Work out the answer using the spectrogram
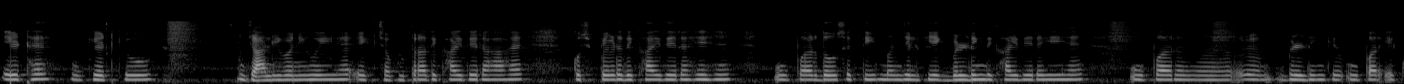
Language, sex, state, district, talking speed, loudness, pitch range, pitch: Hindi, female, Maharashtra, Pune, 160 wpm, -35 LUFS, 215-225 Hz, 220 Hz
